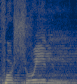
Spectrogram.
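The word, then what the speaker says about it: forsvinn: standing up in Norway we have a word that's called forwin and it rhymes with Quinn so it basically means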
